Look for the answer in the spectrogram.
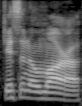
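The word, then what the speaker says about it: Jason O'Mara: So as a Jason Omada, I'm like, that's not how you say it. Okay, I'm sorry. Jason Omara as Jeffrey Mace.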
